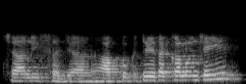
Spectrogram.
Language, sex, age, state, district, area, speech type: Hindi, male, 18-30, Madhya Pradesh, Gwalior, urban, conversation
